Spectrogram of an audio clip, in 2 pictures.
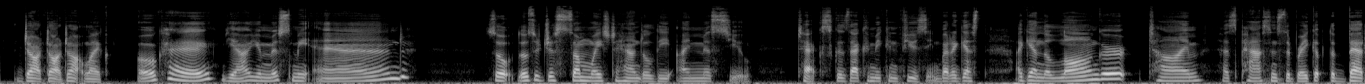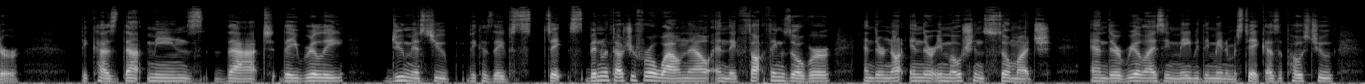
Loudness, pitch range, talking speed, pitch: -23 LUFS, 145-170 Hz, 185 wpm, 150 Hz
